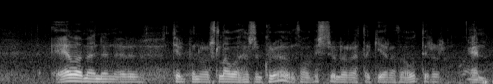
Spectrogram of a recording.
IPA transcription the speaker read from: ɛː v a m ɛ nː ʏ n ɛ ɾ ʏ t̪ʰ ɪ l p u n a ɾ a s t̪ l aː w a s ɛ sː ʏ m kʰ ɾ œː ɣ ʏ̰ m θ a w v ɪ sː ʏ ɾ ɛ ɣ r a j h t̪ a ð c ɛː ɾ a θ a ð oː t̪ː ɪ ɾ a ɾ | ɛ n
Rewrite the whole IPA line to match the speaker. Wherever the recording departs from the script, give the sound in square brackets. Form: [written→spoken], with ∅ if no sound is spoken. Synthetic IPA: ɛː v a m ɛ nː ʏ n ɛ ɾ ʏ t̪ʰ ɪ l p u n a ɾ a s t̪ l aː w a [s→θ] ɛ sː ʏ m kʰ ɾ œː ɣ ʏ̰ m θ a w v ɪ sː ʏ [ɾ→l] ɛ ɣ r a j h t̪ a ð c ɛː ɾ a θ a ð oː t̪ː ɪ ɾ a ɾ | ɛ n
